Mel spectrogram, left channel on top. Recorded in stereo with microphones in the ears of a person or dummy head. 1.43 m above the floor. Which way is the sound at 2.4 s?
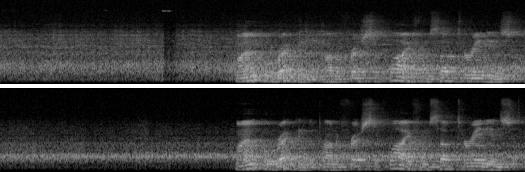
25° right (ahead or behind).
